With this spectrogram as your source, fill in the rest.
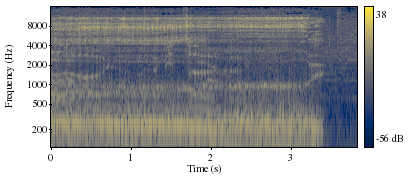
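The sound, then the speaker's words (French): A loud, sustained guttural growl, a deep rasping metal-style vocal roar held steadily for about three seconds before cutting off abruptly. “Bah, euh, très beau guttural. Ça manquait de réverb, mais pas mal.”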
